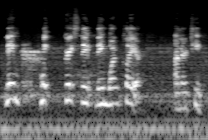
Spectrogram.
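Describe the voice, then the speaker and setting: Woman in a heated argument, sharp bright voice, fairly high, bit far from mic with faint noise. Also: measured pace. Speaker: team manager on a show. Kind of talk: heated wrestling-style confrontation.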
